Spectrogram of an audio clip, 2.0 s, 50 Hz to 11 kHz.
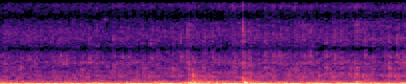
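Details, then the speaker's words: Mitsubishi EVO 4 at 167,000 km, first drive, oil pressure light on, some oil present: lumpy, clunky idle with uneven clattery pulse and faint knocks; owner finds motor knocky, cause not pinned down. "I don't like how clunky it is especially when you're ever [Music] sounds very clunky [Music] like that"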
